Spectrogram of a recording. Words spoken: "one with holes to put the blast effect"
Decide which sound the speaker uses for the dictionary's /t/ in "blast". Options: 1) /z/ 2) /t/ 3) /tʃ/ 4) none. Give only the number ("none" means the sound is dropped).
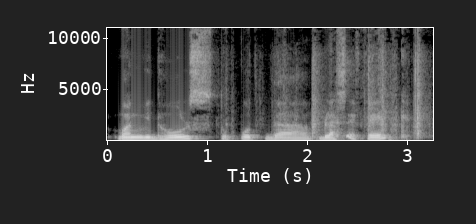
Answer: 4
